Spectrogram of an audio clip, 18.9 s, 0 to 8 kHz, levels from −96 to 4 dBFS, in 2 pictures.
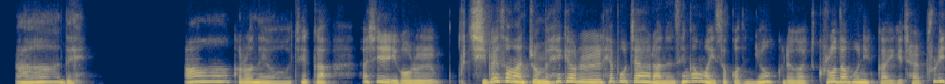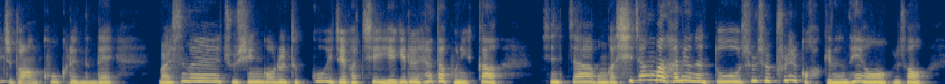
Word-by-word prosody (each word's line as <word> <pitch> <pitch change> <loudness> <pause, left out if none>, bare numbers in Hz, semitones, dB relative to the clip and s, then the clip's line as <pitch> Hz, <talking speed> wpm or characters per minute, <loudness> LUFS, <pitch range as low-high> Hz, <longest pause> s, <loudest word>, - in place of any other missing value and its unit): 아 225 +6 +1
네. 175 -3 -5 1.0
아 275 +3 -1
그러네요. 185 -5 +2
제가 195 -2 -1 0.3
사실 265 0 -1
이거를 180 -3 +1
그 - - -13
'집에서만 270 - +3
좀 195 -3 +4
해결을 250 - +1
해 300 - -2
보자.'라는 270 - +2
생각만 275 - +1
있었거든요. 180 +6 -2
그래가 185 -4 -2
그러다 240 -2 +1
보니까 205 -4 +1
이게 160 -2 -5
잘 160 +1 -6
풀리지도 315 -8 -2
않고 165 - -3
그랬는데 180 -1 -2 0.4
말씀해 295 +9 -1
주신 250 -1 -1
거를 235 -2 0
듣고 215 +11 -5
이제 230 -2 +1
같이 210 +1 -1
얘기를 240 +5 +2
하다 285 +3 0
보니까 195 +5 +2 0.4
진짜 250 +2 -1
뭔가 215 0 +1
시작만 395 - +3
하면은 340 -8 +1
또 265 0 +1
술술 345 +5 0
풀릴 375 +2 -1
것 230 - -4
같기는 205 -2 +1
해요. 235 -5 +3
그래서 190 0 0
230 Hz, 325 characters per minute, -22 LUFS, 195-275 Hz, 1.0 s, 좀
